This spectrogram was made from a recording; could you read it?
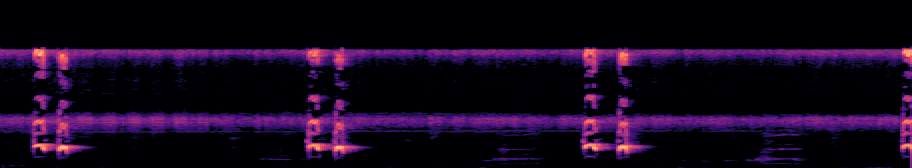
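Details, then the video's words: Young sooty-headed bulbul in basic training as a cengkram-style lure bird gives sharp, high chirps, mostly in quick pairs, about every three seconds, with a steady thin high whine behind. "Anak kutilang pelatihan dasar untuk pikat Cengkram"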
